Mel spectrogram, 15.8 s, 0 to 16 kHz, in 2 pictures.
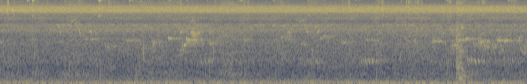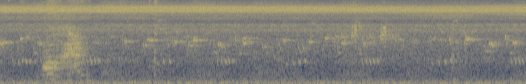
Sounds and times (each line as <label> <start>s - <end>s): Birdsong 0.0s - 15.8s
